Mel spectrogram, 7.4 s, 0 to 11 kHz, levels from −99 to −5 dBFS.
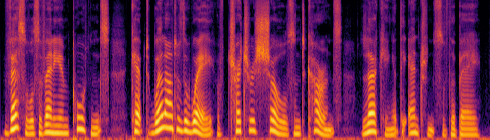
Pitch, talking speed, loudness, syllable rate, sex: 185 Hz, 180 wpm, -19 LUFS, 5.0 syllables/s, female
